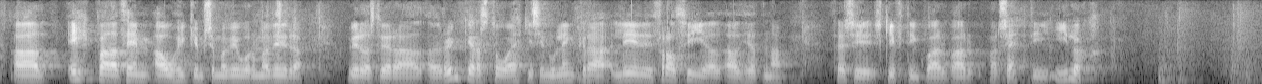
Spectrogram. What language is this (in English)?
Icelandic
